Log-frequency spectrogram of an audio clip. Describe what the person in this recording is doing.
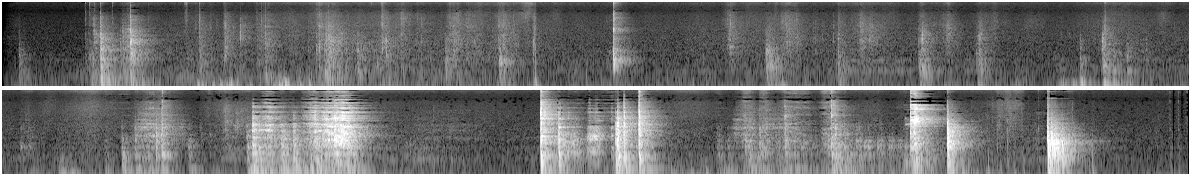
I opened the door, walked into the room and turned on the light. Then I walked to the cupboard and opened it, and took out some plates and mugs.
